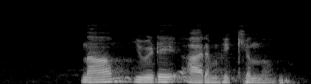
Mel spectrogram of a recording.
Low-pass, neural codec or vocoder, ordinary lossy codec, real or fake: 7.2 kHz; none; MP3, 96 kbps; real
